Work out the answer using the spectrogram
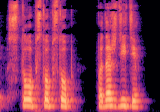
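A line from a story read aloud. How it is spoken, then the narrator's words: Sharp interruption. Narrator (Russian): резко прервал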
